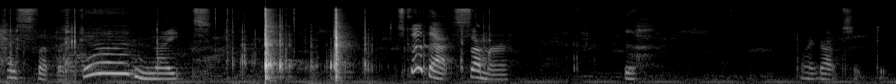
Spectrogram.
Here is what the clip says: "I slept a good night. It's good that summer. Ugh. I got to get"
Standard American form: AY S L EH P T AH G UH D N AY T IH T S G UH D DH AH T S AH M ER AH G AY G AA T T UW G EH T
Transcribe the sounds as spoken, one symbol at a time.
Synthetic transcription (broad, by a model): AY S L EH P AH G UH D N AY IH T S G UH D DH AH T S AH M ER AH AY G AA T T UW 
